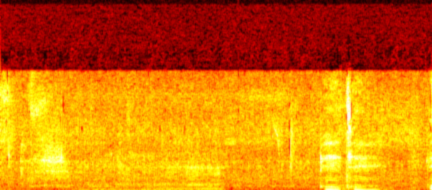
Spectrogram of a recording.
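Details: Bulldog snoring in the living room: low rattling breaths during sleep, then a few louder snorting snores; snoring.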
